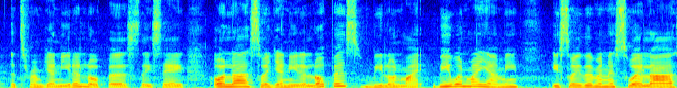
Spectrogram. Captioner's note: speaking foreign language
